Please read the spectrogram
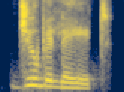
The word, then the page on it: jubilate: Indian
